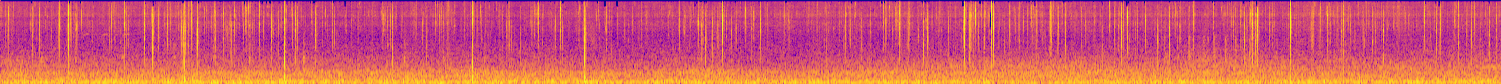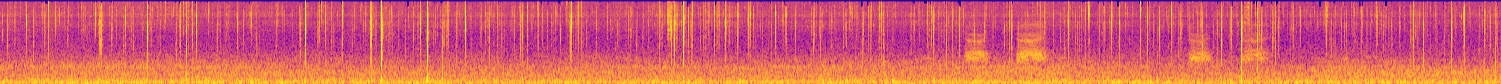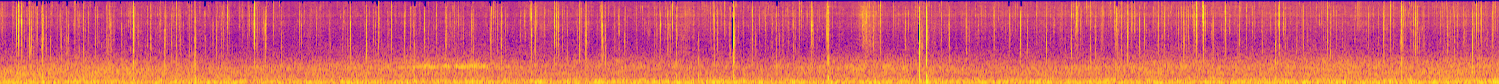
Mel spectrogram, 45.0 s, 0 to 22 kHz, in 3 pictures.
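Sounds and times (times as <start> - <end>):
wood fire crackling and popping: 0.0 - 45.0
wind rushing: 20.7 - 39.2.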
